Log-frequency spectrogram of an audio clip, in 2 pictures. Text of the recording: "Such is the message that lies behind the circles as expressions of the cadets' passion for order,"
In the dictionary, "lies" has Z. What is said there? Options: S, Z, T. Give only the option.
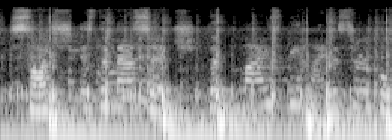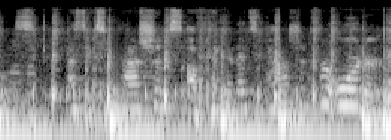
Z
